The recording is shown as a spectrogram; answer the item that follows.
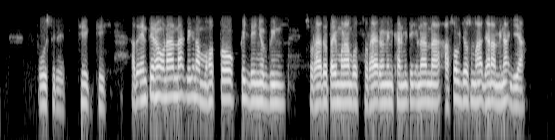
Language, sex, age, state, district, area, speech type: Santali, male, 30-45, Jharkhand, East Singhbhum, rural, conversation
